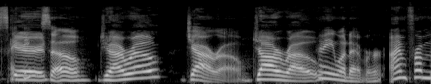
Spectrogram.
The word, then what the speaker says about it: Jarreau: It's Jarreau! Did I say your last name right? I'm always scared. I think so. Jarreau? Jarreau.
